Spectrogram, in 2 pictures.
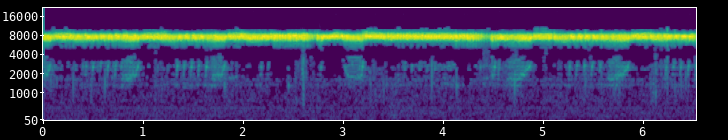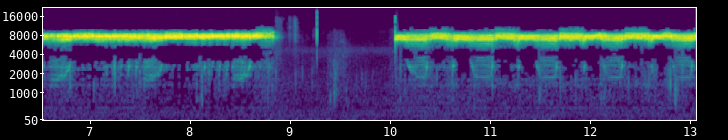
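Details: Steady high-pitched cicada buzzing heard as soothing ambience, running continuously for about nine seconds, dropping out suddenly for roughly a second, then starting again at full strength. Faint repeated chirps sound beneath.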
